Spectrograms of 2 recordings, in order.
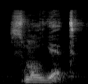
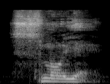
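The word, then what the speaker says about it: Smollett: that again Jesse smolier I'm pronouncing it correctly it's not Jesse small yet no his name is Jessie smollier it's okay we can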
